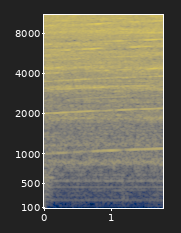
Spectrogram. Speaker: to the spindle, which you can hear whining there.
